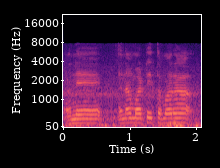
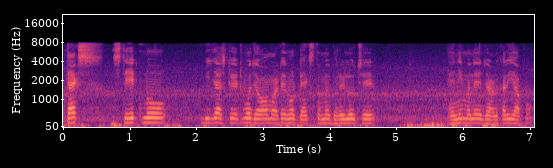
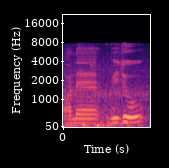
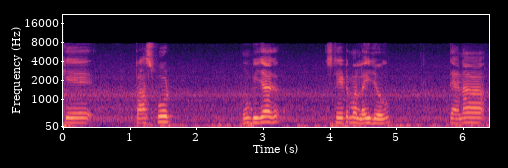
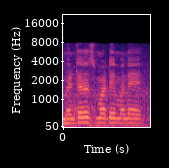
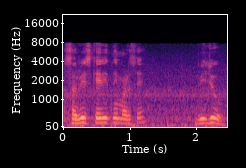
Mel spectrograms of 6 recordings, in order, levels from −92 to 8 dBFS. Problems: none marked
